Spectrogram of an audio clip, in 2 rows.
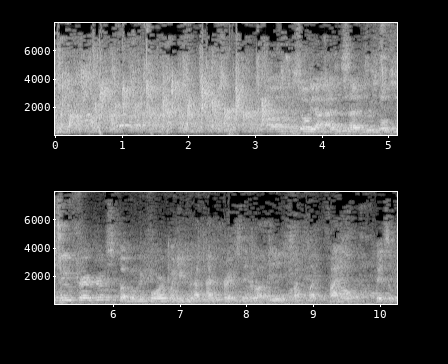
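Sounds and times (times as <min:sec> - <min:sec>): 
audience applause: 0:00.0 - 0:04.8
speech: 0:04.3 - 0:10.2.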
